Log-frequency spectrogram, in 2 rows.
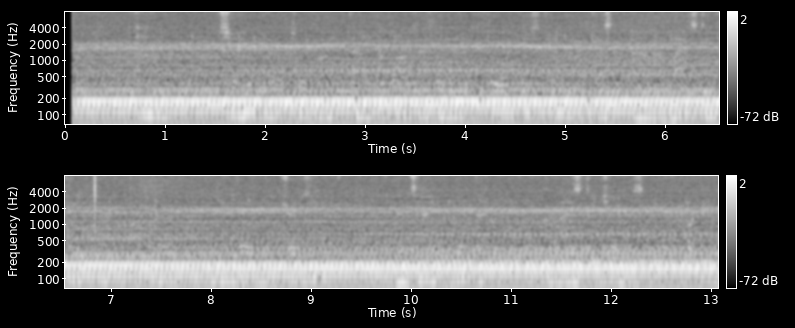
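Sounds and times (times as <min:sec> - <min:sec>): car engine idling: 0:00.1 - 0:13.0.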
